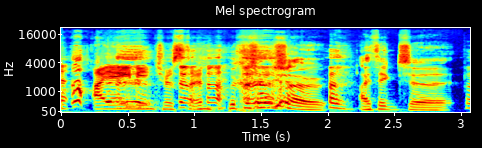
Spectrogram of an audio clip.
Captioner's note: chuckle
